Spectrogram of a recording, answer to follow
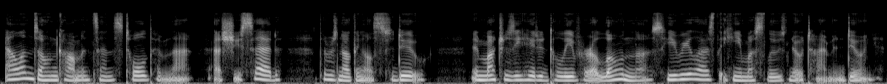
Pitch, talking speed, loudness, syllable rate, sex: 205 Hz, 250 wpm, -18 LUFS, 6.3 syllables/s, female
